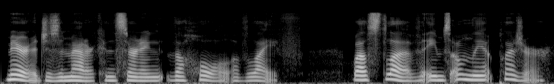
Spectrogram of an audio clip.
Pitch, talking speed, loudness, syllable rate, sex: 185 Hz, 160 wpm, -19 LUFS, 4.9 syllables/s, female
